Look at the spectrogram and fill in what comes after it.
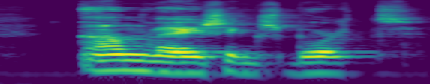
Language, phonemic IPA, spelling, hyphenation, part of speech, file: Dutch, /ˈaːn.ʋɛi̯.zɪŋsˌbɔrt/, aanwijzingsbord, aan‧wij‧zings‧bord, noun, Nl-aanwijzingsbord.ogg
- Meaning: notice sign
